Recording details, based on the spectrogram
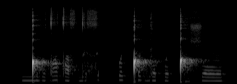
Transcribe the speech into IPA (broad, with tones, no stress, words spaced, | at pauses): ŋ͡ǃi˨ʊ̯di˦tˤɐ˨sdə˦s | pə˦˨ǃə˦˨ ɡɛ˦pə˨ɡ͡ǃɐ˨ ʃɛ˦ə̯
